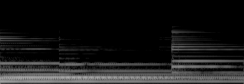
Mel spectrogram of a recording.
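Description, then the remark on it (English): An electric guitar rings out sustained chords through a small blue Accutronics spring reverb tank, with two fresh strums adding a bright splash as the washy tail slowly fades; no voices. “I think it does a good job of staying clean and giving a nice big splash of reverb.”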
